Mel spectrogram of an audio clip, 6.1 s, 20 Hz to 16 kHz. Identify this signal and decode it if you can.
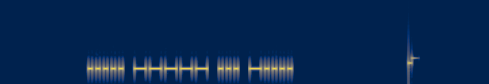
Morse code, heard as a keyed tone, about 25 wpm, 700 Hz. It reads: 50S6
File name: practice / 25wpm / Four Letter-Number Combinations - 25wpm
